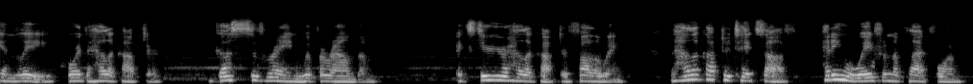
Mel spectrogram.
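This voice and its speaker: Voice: mid-range voice, darkish tone, slightly rough, poor audio. A narrator reading out stage directions and scene headings in a scripted table read.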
